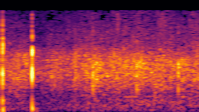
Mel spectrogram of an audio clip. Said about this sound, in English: How about you this morning? Clap your hands again to the Lord and give Him praise.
